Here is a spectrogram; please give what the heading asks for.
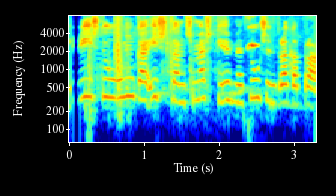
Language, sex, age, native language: Icelandic, male, 12, Icelandic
